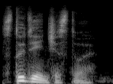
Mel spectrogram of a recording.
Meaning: 1. time when one is a student 2. students
- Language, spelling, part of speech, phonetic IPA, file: Russian, студенчество, noun, [stʊˈdʲenʲt͡ɕɪstvə], Ru-студенчество.ogg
